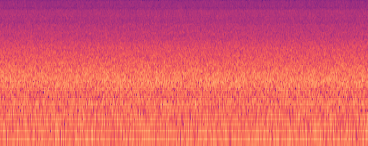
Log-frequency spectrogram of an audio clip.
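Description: A jet's engines roar steadily in a loud, rushing hum.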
